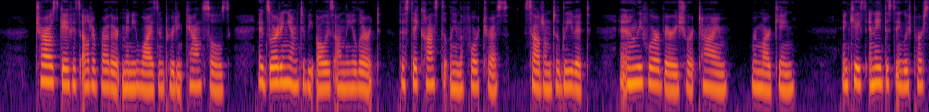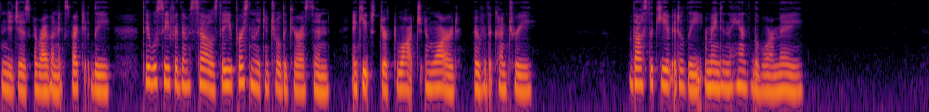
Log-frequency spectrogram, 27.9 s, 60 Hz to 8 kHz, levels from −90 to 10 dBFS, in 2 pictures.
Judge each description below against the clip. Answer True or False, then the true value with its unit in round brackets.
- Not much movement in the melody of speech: False (3.3 semitones)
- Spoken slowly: False (165 wpm)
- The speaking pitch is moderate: True (175 Hz)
